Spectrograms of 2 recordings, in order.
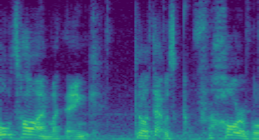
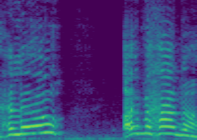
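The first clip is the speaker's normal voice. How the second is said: very high, put-on girly voice; 14 semitones higher, 4 dB louder than usual. Recounting getting into character as Hannah, using a playing Hannah, girl's voice. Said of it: "I've had to put on like a girl's voice".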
